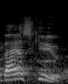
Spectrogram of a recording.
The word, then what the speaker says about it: Vasquez: And Alyssa Vasquez, her dad told me the exact way to pronounce that. So it's just like barbecue, Vasquez.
